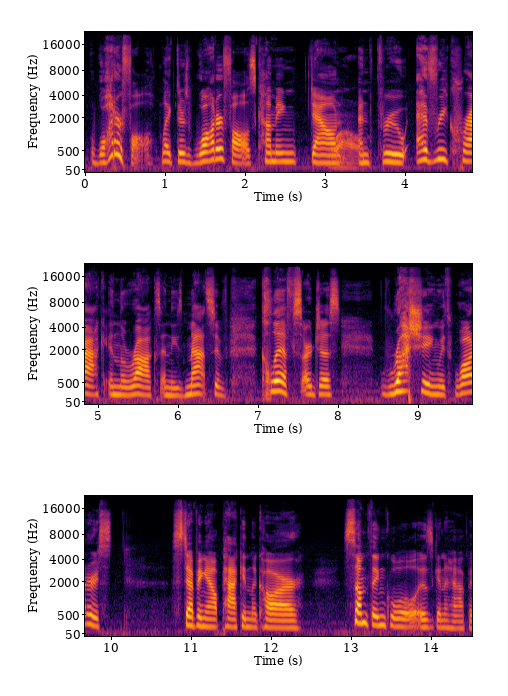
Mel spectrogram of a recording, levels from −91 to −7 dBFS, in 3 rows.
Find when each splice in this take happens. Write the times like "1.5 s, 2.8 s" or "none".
10.0 s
